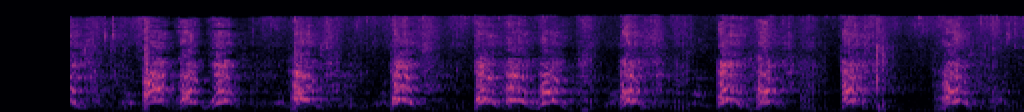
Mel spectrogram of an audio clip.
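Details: Giant Schnauzer named Luther in Schutzhund stick hit training, barking in bursts of two to four sharp barks separated by short pauses.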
